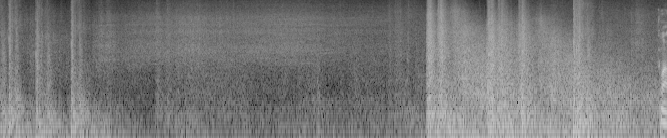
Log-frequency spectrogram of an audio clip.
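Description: Battleship turret guns firing in the naval warfare game Ultimate Admiral: Dreadnoughts: heavy booming salvos with rolling rumble, quieter at first, then a loud, dense barrage of repeated blasts.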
